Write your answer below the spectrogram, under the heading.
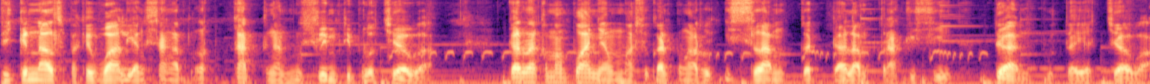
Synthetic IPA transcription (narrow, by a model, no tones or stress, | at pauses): d̪̥ikənalsəb̥aɡ̥ajwalijaŋsaŋat̪̚ləkat̪̚d̥əŋanmuslɪmd̪̥ipulɔhʒ̥awa̰ | kaɾənakəmampuanɲaməmasukanpəŋaɾuhislamkəd̥alamt̪ɾad̥isi | d̥anbud̥ajḁd͡ʒawa̰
